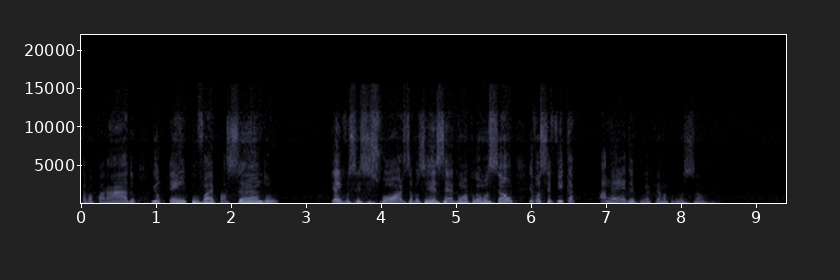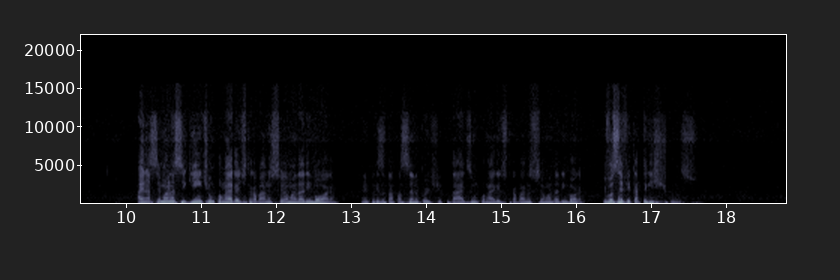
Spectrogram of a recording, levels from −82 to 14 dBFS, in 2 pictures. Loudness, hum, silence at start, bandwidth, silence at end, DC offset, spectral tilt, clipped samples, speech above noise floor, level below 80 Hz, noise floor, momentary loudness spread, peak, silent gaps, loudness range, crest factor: -42 LUFS; none; 0 s; 16.5 kHz; 1.2 s; under 0.1%; -5.5 dB/octave; under 0.1%; 30 dB; -74 dBFS; -71 dBFS; 13 LU; -18 dBFS; none; 7 LU; 24 dB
